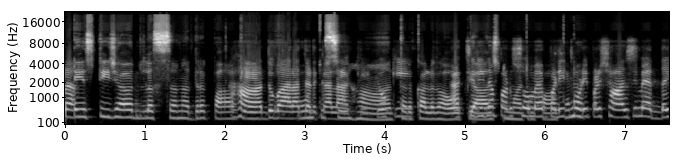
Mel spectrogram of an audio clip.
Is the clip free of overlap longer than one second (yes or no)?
no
